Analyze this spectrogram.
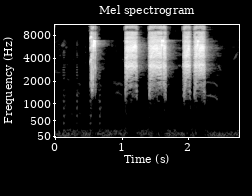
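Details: Black francolin, called Sindhi kala tetar, giving a harsh, grating call: one short rasp, then two longer scraping notes and a quick closing pair of bursts, over a faint low background hum.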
